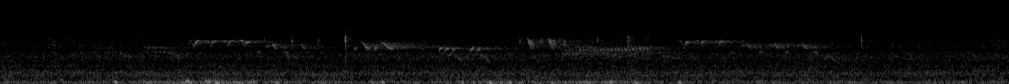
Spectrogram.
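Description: Bird calls: a run of short chirps and brief trills from about two seconds in until near the end, with a few sharp clicks, over a constant low rumble.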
